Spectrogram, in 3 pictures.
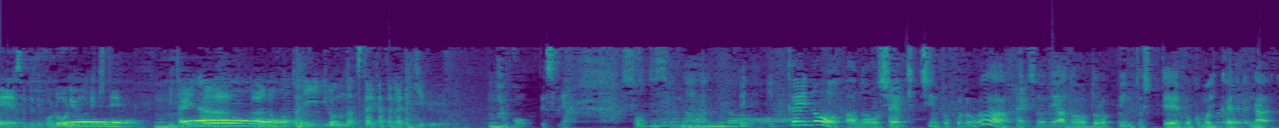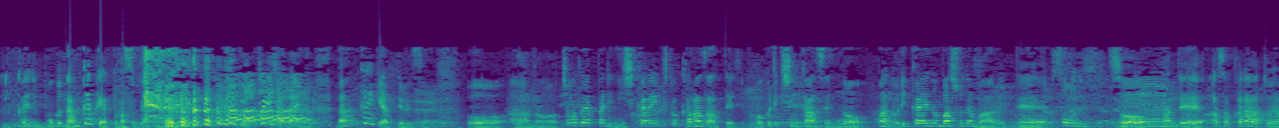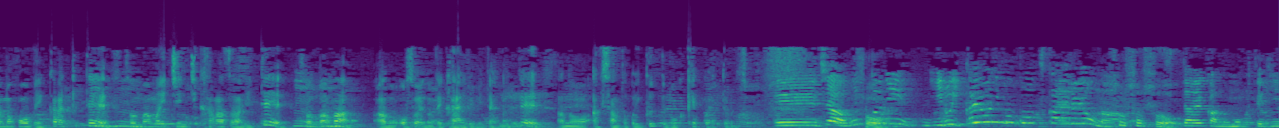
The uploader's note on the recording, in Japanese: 富山総曲輪のインキュベーション施設HATCHよりお届けしています。オープンスペースでの収録となり、雑音が入っておりますがご了承下さい。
